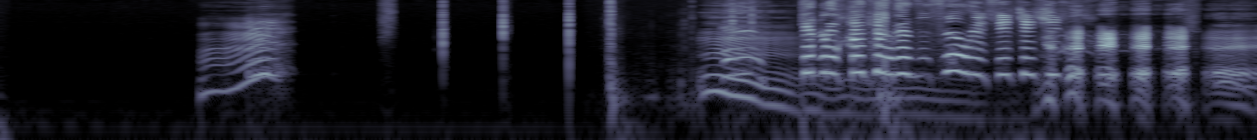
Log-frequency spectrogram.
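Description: A cartoon penguin chatters in a high, squeaky, babbling voice.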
